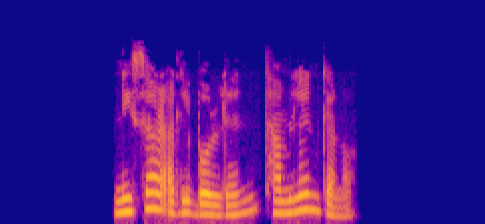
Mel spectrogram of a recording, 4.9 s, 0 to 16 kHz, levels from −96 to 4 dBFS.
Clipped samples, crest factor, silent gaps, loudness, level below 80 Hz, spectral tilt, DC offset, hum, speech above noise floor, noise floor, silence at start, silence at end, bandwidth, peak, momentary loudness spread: under 0.1%; 18 dB; none; -17 LUFS; -58 dBFS; -6.5 dB/octave; under 0.1%; none; over 74 dB; under -90 dBFS; 1.15 s; 1.35 s; 7.6 kHz; -2 dBFS; 10 LU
